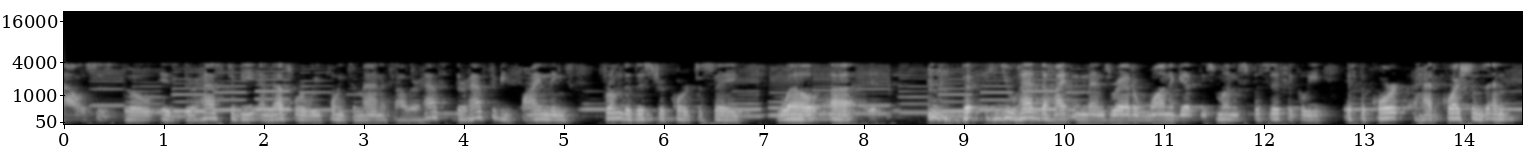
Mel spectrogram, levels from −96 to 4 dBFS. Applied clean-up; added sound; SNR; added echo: classical method log-MMSE.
